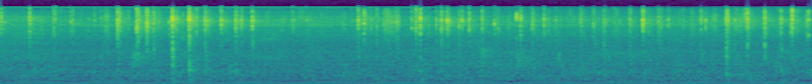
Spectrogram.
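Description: A latex-gloved hand taps the plastic keys of a dirty laptop keyboard with its fingertips, producing soft, irregular, bright clicks in short clusters. A steady low hum runs underneath the tapping throughout.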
